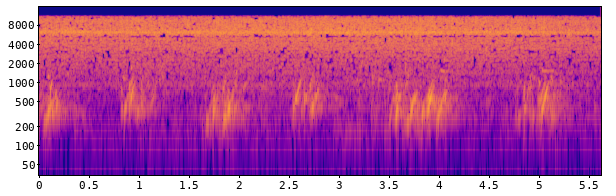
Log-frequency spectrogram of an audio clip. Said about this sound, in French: Se met à pleuvoir à torrents. Il pleut tant et tant que les rivières débordent.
